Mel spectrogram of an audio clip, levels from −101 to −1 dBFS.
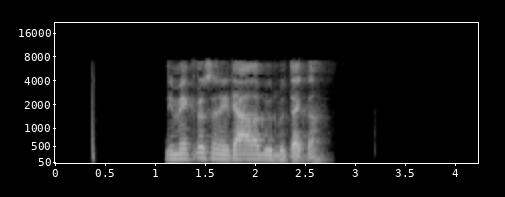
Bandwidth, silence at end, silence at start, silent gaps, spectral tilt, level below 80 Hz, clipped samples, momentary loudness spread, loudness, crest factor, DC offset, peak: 7.6 kHz; 1.55 s; 1.1 s; none; -3.5 dB/octave; -72 dBFS; under 0.1%; 16 LU; -33 LUFS; 22 dB; under 0.1%; -14 dBFS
